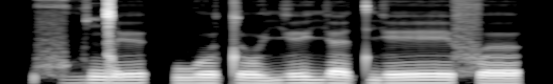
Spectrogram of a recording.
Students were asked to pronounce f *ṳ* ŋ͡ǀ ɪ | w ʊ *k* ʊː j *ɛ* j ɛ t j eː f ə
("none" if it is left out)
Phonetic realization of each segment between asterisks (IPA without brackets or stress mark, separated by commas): ṳ, t, ɪ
